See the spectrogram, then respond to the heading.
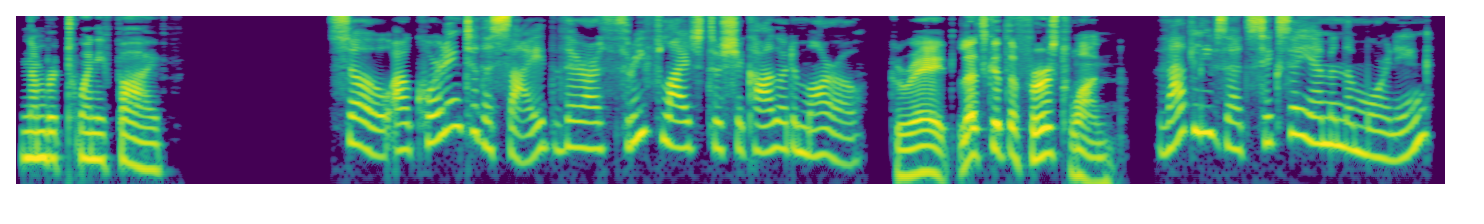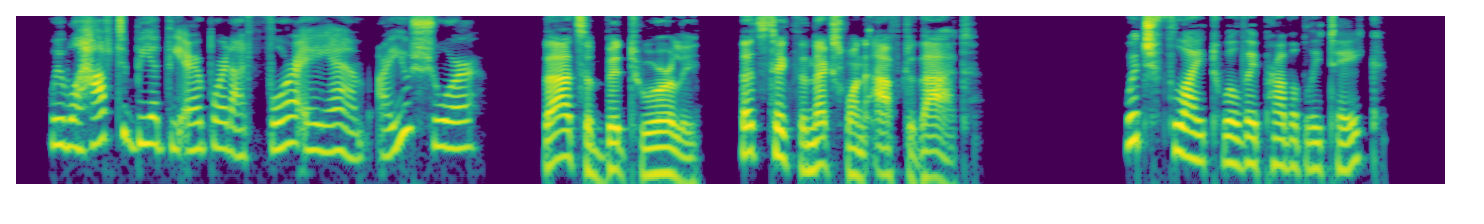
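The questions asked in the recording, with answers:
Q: Which flight will they probably take?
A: The second flight (the one after the 6 a.m. flight)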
